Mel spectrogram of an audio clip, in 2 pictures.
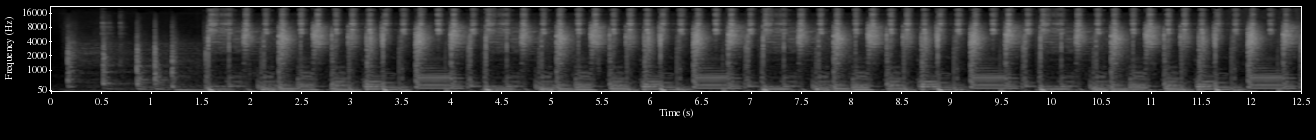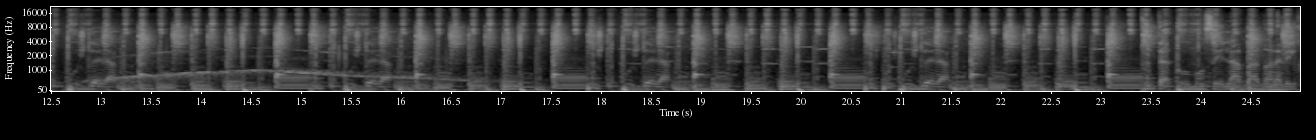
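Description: A French rap hit that reached number one and played on repeat on the radio plays loudly and continuously, with a steady, punchy beat and a layered instrumental groove running the full length, plus a brief gliding melodic swoop midway.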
